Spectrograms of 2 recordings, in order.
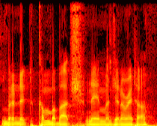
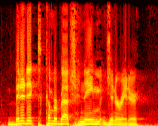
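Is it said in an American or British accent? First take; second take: British; American. First: It is said in a put-on British accent. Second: It is said in his normal American accent.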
